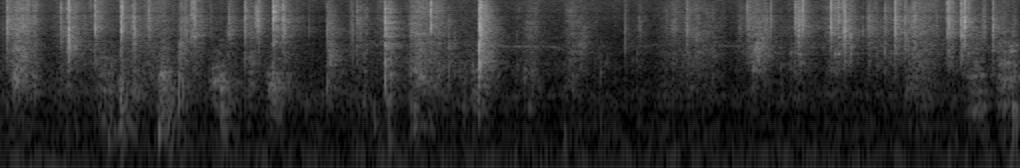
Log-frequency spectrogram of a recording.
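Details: Steady fast panting from Bisuke, a field-type Labrador Retriever, recorded at a mating session; short breathy bursts repeat evenly over a constant low hum.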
